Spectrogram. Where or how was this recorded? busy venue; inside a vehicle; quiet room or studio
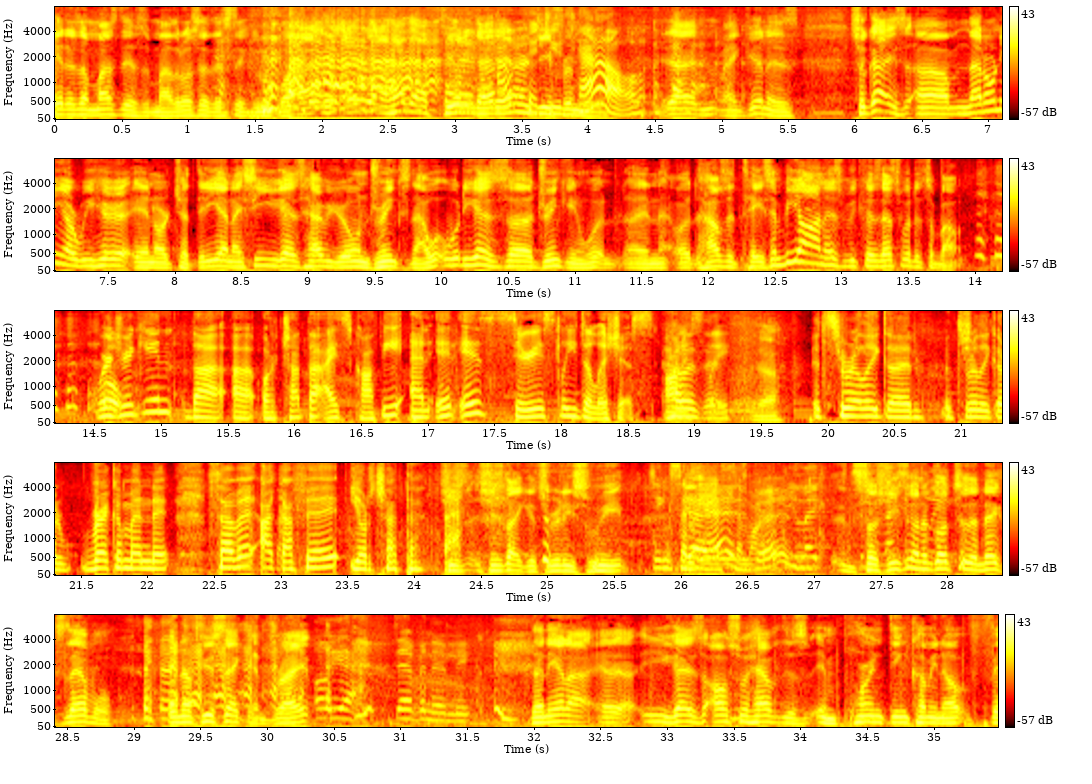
busy venue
